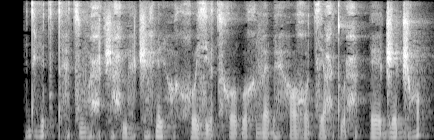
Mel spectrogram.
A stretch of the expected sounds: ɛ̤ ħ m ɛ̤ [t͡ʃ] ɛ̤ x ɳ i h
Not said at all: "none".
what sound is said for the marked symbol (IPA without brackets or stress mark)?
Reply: t͡ʃ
